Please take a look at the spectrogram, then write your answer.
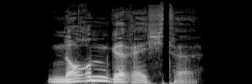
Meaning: inflection of normgerecht: 1. strong/mixed nominative/accusative feminine singular 2. strong nominative/accusative plural 3. weak nominative all-gender singular
- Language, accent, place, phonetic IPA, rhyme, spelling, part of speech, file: German, Germany, Berlin, [ˈnɔʁmɡəˌʁɛçtə], -ɔʁmɡəʁɛçtə, normgerechte, adjective, De-normgerechte.ogg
